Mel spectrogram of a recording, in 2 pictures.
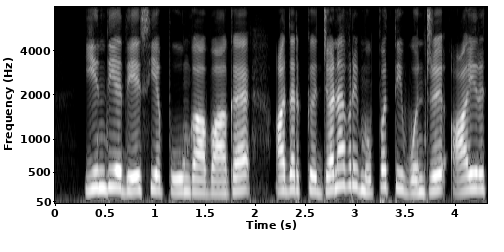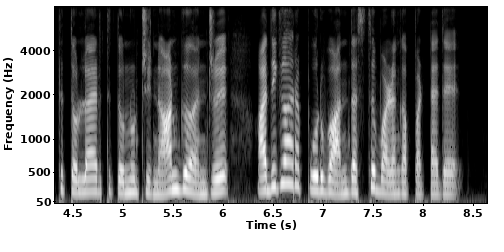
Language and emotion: Tamil, neutral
